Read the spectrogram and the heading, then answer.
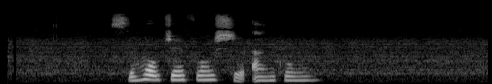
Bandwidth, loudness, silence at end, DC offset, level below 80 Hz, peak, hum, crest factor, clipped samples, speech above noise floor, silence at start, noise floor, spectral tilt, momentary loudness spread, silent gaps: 11.5 kHz; -27 LUFS; 0.05 s; under 0.1%; -82 dBFS; -8 dBFS; none; 22 dB; under 0.1%; 24 dB; 0.1 s; -50 dBFS; -4 dB/octave; 25 LU; none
